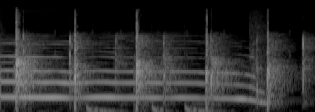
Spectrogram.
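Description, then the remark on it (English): A short burst of hand clapping, about seven or eight quick, loud claps in an uneven rhythm, with a sustained whoop or cheer running underneath. “Clap it up.”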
